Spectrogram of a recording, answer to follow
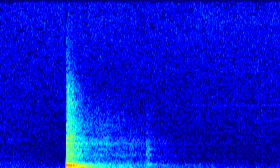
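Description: A single sharp knock about half a second in that fades quickly, followed by a faint tick.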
